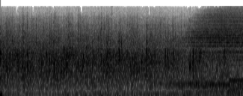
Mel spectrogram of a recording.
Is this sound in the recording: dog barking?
no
